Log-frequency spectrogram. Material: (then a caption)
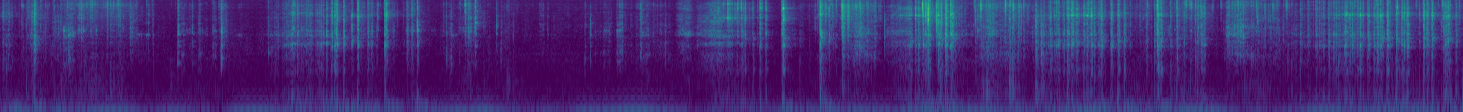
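Soap. A yellow-handled blade carves shavings off the top edge of a solid, dry brown soap bar held in the hand. Dry, crisp scraping and crumbly tearing strokes repeat throughout, bright and hissy up high, with a steady low rumble underneath.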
